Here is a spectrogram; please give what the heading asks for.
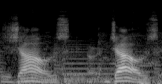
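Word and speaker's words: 饺子: Jean says it's pronounced Jiao's in English.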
